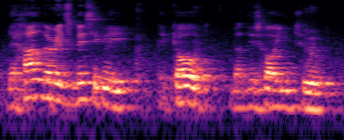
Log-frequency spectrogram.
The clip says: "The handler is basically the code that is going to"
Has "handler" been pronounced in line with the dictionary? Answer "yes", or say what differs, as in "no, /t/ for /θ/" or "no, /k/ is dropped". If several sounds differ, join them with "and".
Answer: no, /l/ is dropped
